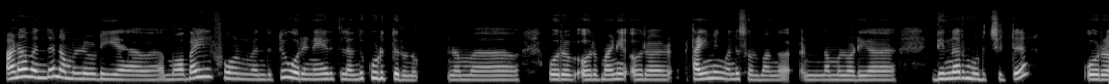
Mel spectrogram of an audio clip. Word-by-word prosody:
ஆனா 325 +5 +8
வந்து 315 +2 +3
நம்மளுடைய 250 -4 +1 0.6
மொபைல் 295 +10 +3
போன் 265 -3 0
வந்துட்டு 225 +6 -6
ஒரு 260 -3 +3
நேரத்துல 245 -1 -1
வந்து 265 +4 -3
குடுத்துறணும். 245 -8 +1 0.3
நம்ம 210 0 -4 0.8
ஒரு 230 0 +4 0.2
ஒரு 225 0 0
மணி 230 +2 +2
ஒரு 225 -1 -1 0.4
டைமிங் 275 +4 +4
வந்து 250 +1 -1
சொல்லுவாங்க. 210 -2 -5 0.5
நம்மளுடைய 210 -1 -3 0.7
டின்னர் 280 +3 +5
முடிச்சிட்டு 230 +1 -1 0.7
ஒரு 225 -1 +4
240 Hz, 120 wpm, -23 LUFS, 220-265 Hz, 0.8 s, ஆனா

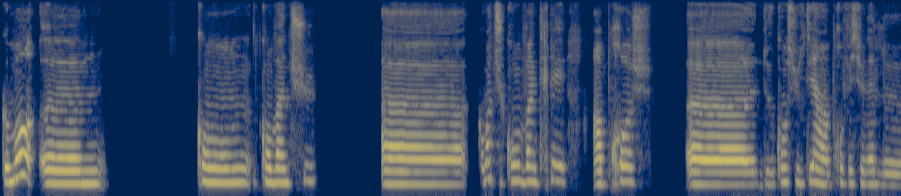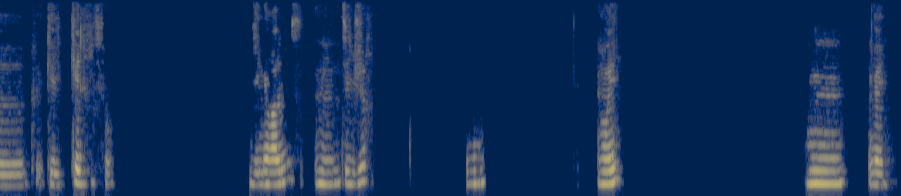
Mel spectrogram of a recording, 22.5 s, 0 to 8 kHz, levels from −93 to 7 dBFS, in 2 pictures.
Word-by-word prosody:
comment 280 +7 +6
hem 195 -1 +4 1.2
con 215 -1 +1
convaincs-tu? 220 +2 -1 0.8
Heu, 190 -1 +3
comment 260 +5 -5
tu 265 -6 -7
convaincrais 235 0 -4 0.3
un 195 +2 +2
proche, 225 +3 -4 0.4
heu, 185 -1 +6
de 185 +1 -14
consulter 220 +2 -5
un 195 -3 0
professionnel 195 -2 -7
de 170 -1 -9
que - - -24
quel 180 -1 -12
quel 200 -3 -2
qu'il 215 +2 -23
soit? 180 -2 -20 1.7
Généraliste? 190 +6 -5
Mmh, 195 0 -8
c'est 195 - -9
dur? 220 +5 -9 1.2
Mmh. 200 +2 -12 1.4
Oui. 200 +6 -1 2.3
Mmh. 195 0 -1 0.3
Moui. 180 0 -6
195 Hz, 75 wpm, -21 LUFS, 185-215 Hz, 2.3 s, comment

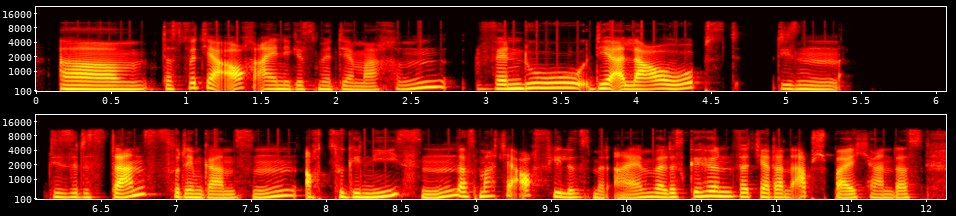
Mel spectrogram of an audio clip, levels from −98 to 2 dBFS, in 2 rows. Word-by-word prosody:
Ähm, 175 -1 +3
das 185 +1 -8
wird 235 +1 -2
ja 225 - +2
auch - - -2
einiges 175 -1 -2
mit 170 0 -6
dir 165 - -4
machen, 180 - -4 0.2
wenn 195 +2 +2
du 230 0 +3
dir 205 +2 +4
erlaubst, 190 +6 +1 0.2
diesen 180 -4 -4 0.8
diese 180 -1 -3
Distanz 255 - +3
zu 195 - -3
dem 170 -1 0
Ganzen 160 +10 -1
auch - - 0
zu 195 - -5
genießen. 180 - +1
Das 210 -4 0
macht 215 +1 -3
ja - - -1
auch - - +2
vieles 170 -4 -3
mit 155 -4 -7
einem. 180 +5 -1
Weil 180 - +3
das 180 0 -2
Gehirn 210 0 +3
wird 190 0 -1
ja 180 - +2
dann 175 -1 0
abspeichern, 155 0 -1
dass 155 +1 -4
180 Hz, 185 wpm, -24 LUFS, 170-210 Hz, 0.8 s, dir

